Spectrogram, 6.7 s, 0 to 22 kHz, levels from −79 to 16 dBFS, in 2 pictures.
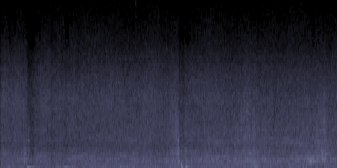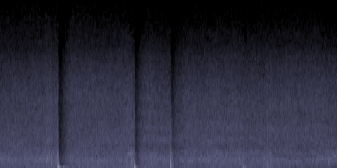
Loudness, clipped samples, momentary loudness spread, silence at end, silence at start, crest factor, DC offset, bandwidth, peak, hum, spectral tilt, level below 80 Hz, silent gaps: -36 LUFS; under 0.1%; 3 LU; 0 s; 0 s; 20 dB; under 0.1%; over 20 kHz; -16 dBFS; none; -2 dB/octave; -58 dBFS; none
